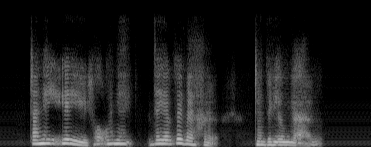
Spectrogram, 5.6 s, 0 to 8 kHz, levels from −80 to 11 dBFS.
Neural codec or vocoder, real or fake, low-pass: codec, 16 kHz, 0.5 kbps, FreqCodec, smaller model; fake; 7.2 kHz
